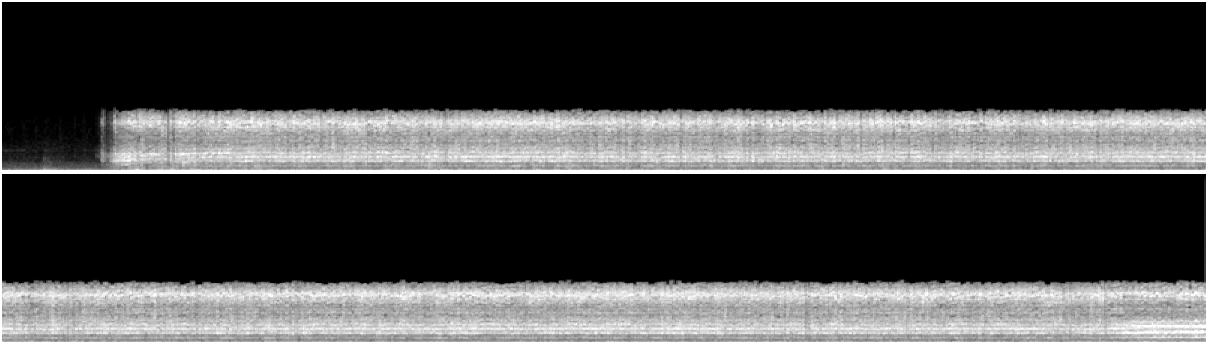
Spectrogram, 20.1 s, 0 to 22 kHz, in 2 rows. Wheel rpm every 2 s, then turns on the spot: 40, 160, 160, 160, 160, 160, 160, 160, 160, 160.
none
